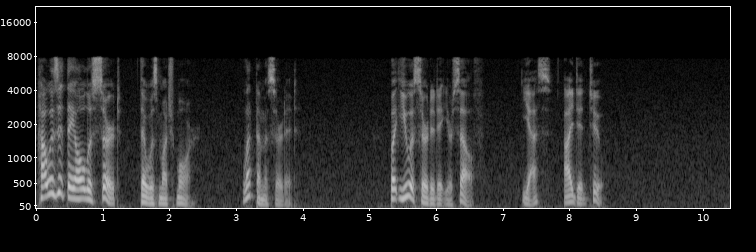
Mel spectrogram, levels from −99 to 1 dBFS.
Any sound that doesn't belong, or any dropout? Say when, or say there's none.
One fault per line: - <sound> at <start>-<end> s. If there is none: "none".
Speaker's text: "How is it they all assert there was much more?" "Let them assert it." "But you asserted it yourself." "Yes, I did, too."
none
